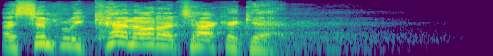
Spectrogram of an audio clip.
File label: Male Void Elf; ERROR I ATTACKED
